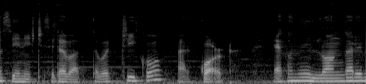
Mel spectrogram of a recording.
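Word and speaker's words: tricot: কি pillar chain pillar অথবা chain stitch তারপরে ট্রিকো টয় টি এর উচ্চারণ হবে না ট্রিকো হ্যাঁ ট্রিকো কর্ড আর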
